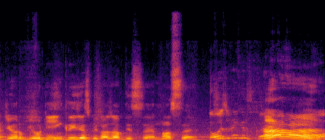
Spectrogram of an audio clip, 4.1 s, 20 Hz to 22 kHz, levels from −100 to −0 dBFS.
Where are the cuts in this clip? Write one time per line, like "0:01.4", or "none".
0:02.5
